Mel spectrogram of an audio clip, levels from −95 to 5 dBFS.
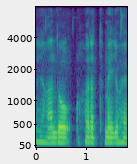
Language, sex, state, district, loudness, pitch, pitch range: Chhattisgarhi, male, Chhattisgarh, Rajnandgaon, -18 LUFS, 110 Hz, 105-110 Hz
